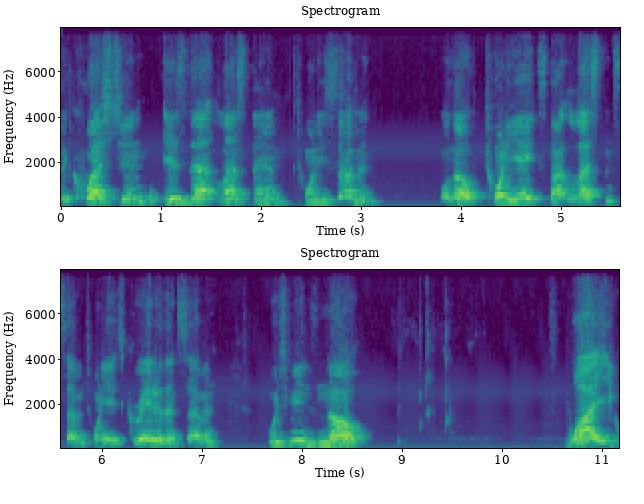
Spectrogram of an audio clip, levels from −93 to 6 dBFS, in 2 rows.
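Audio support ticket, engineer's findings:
Steady raspy mains buzz throughout, faint, well below the signal. 50 Hz harmonics from switching spikes twice per cycle; suspect dimmer, rectifier or unshielded cable. Band tops out at 8 kHz, consistent with a G.722 call path.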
